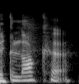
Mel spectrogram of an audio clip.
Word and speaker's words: Die Glocke: We talked about the secret space program, UFOs, the bell or die Glocke. Am I saying that correctly? – Die Glocke. – Yeah, that.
